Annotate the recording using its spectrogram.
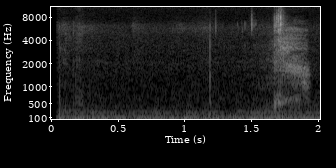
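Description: Faint low rumble of a handheld camera being moved, with a faint click about a second in, and a person's short breath near the end, just before speech begins.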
